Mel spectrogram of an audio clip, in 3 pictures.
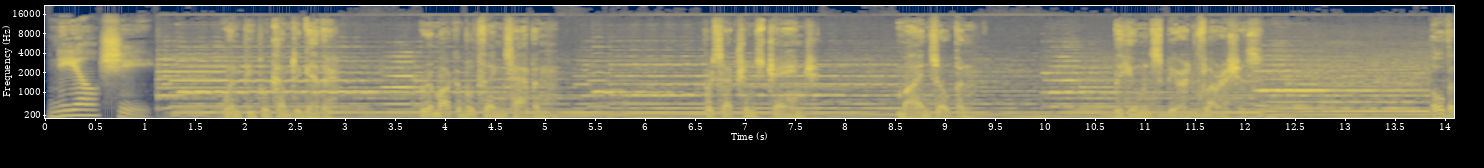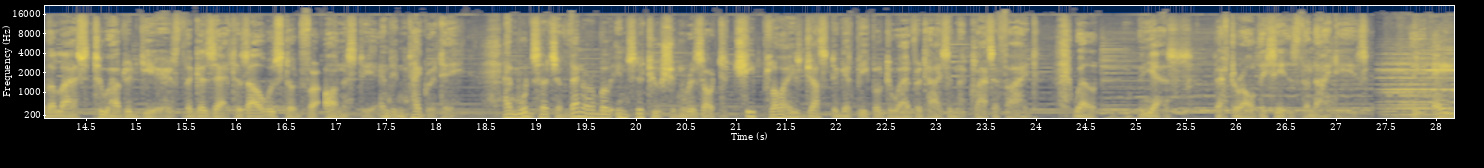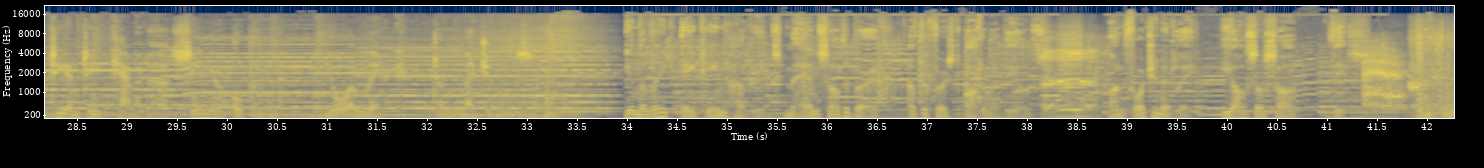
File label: commercial male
